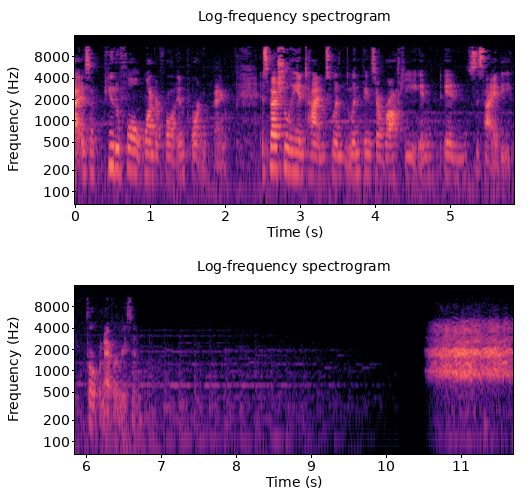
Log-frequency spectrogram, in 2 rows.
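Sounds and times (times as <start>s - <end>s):
speech: 0.0s - 6.9s
large flock of migrating geese honking at Lake Byron in South Dakota: 10.6s - 11.6s.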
